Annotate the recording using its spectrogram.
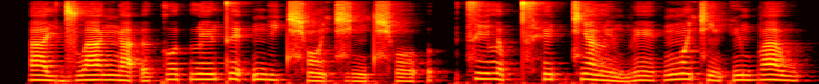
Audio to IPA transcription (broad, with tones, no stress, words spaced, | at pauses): a˨˩jd͡zwa˧ŋa˨ʔ ə˧ko˦t̚ lẽ˦t̪e˦ʔŋi˧ t͡ɕʰɔ̃˨˩t͡ɕə˨˩ŋt͡ɕʰo˨ʔ | t͡si˦lə˨p̚ t͡sʰẽ˦k̚t͡ɕã˥˧lĩ˨˩bẽ˥˧ | ŋɔ̃˦t͡ɕẽ˨˩kĩ˥˧ ba˥˧w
